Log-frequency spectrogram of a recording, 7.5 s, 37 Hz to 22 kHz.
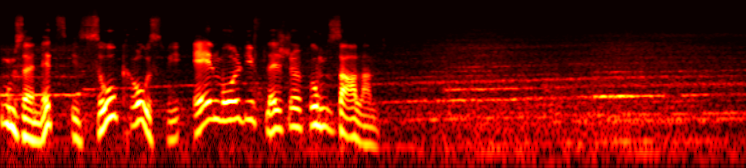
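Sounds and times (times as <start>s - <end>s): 
speech: 0.0s - 3.9s
S-Bahn commuter train in Saarland rumbling past: 0.0s - 7.4s.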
